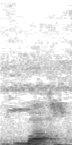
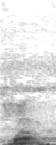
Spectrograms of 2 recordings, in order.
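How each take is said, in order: First: The vowel is held long. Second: The vowel is cut short. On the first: "ba panjang" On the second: "ba pendek"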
